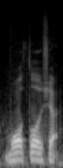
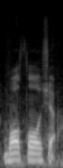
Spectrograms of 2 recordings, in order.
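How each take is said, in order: The two takes are said the same way.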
